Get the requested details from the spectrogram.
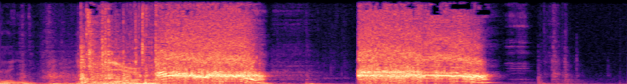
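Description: A young man shouts loudly into a microphone.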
